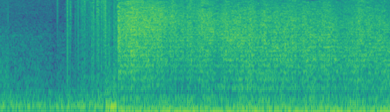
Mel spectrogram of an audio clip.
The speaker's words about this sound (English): An asteroid came rocking out of the sky and crashed into Earth.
